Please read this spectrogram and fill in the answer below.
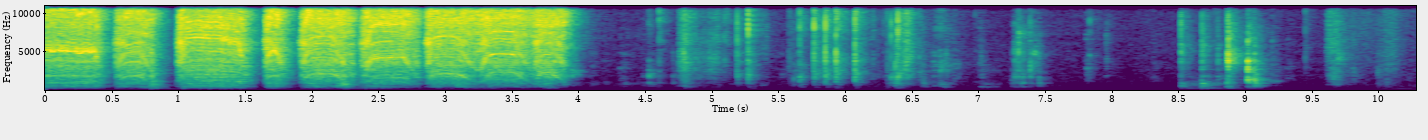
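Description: Cordless drill boring a 20 mm hole through a drilling jig into the tabletop with a Forstner bit, running in several bursts with its pitch shifting under load, then stopping about four seconds in. After that come lighter clicks and knocks as the drill and jig are handled and the drill is set down.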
